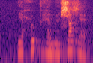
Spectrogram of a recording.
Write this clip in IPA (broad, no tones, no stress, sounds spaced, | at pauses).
e ħ u ɡʱ æ w ø ɕ ɑ ɮ æ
